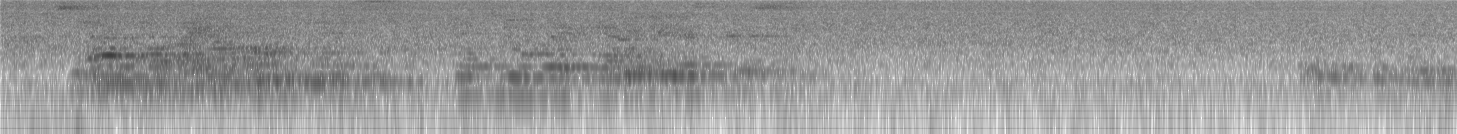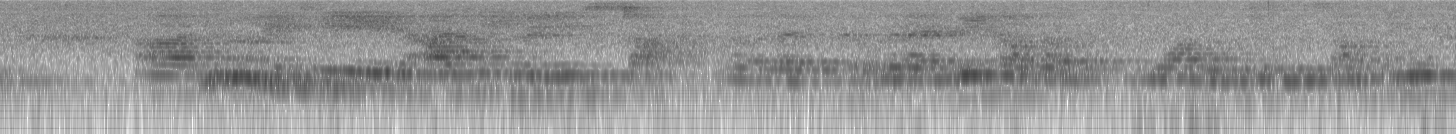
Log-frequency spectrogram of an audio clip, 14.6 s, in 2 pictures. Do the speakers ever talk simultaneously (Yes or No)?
Yes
